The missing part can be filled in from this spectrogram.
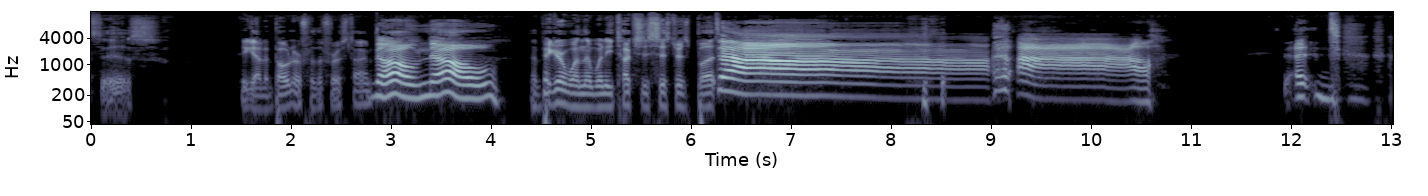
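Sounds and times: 
speech: 0.0 - 0.8, 1.5 - 10.8, 12.0 - 13.0
man moaning wail in film audio: 6.3 - 10.7.

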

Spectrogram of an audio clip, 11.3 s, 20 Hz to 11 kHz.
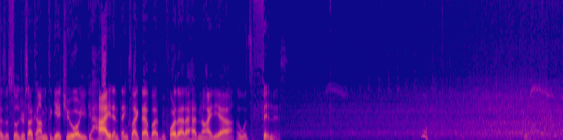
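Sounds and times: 
speech: 0.0 - 5.8
cold creek water rushing: 5.4 - 11.2.

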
